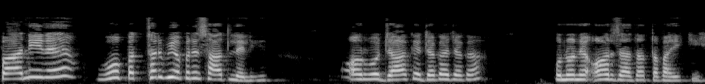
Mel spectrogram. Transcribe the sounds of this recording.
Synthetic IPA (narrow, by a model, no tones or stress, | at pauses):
paːnine | ʋopɐt̪ʰːəɾbʱiɐpnesaːt̪ʰleːlie | ɔːɾʋod͡ʒaːked͡ʒɐɡad͡ʒɐɡa | ʊnɦõːneʔɔːɾzjaːd̪at̪ɐbaːɦikiː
